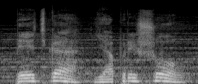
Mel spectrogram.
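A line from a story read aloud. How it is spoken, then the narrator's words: Ringing shout. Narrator (Russian): кричит тварь звонким голосом Жени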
